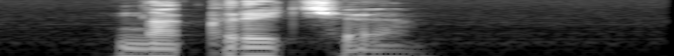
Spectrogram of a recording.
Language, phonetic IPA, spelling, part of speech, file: Polish, [naˈkrɨt͡ɕɛ], nakrycie, noun, Pl-nakrycie.ogg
